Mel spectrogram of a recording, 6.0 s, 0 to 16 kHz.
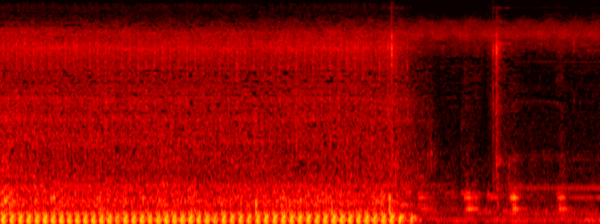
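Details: Honda Vario 125 LED scooter after replacing the faulty CKP sensor that caused stalling, no-start and MIL: steady, even single-cylinder putter at idle with no misses, then switched off cleanly; sounds healthy.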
